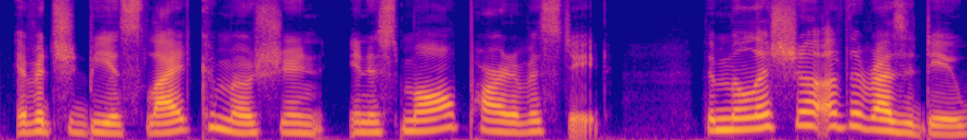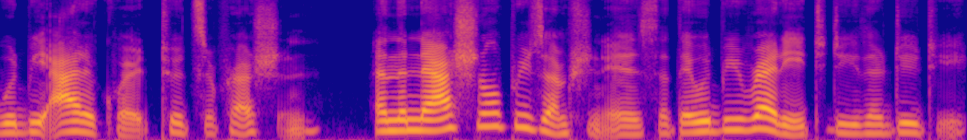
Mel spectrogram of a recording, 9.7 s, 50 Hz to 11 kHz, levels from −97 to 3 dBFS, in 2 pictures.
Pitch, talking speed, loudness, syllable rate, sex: 195 Hz, 240 wpm, -22 LUFS, 6.6 syllables/s, female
